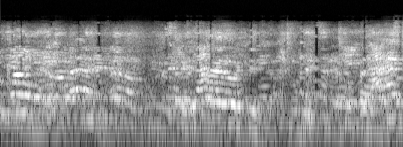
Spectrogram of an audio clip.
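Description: People talking, with several voices overlapping.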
